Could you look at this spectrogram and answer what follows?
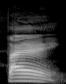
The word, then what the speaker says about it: Thang: No, Thang. – Yeah, T-H-A-N-G. That's exactly how it's written. – Alabama White Thang. – And that's how it's written. That's how it's pronounced.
